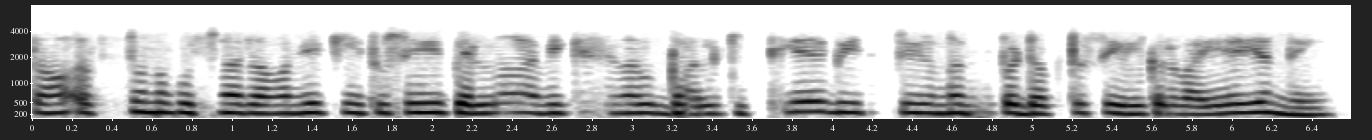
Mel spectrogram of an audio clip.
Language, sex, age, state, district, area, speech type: Punjabi, female, 18-30, Punjab, Mansa, urban, conversation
